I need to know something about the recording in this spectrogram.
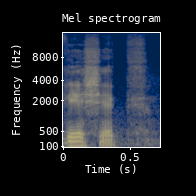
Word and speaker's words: Wiesiek: So Wiesiek, spelled with a W, pronounced with a V, and that's why people now call you V.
